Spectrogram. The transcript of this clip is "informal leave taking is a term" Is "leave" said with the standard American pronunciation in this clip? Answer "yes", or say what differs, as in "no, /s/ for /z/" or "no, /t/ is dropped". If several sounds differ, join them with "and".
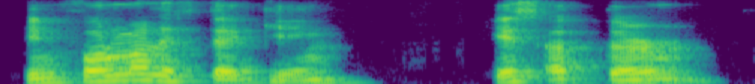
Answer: no, /f/ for /v/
